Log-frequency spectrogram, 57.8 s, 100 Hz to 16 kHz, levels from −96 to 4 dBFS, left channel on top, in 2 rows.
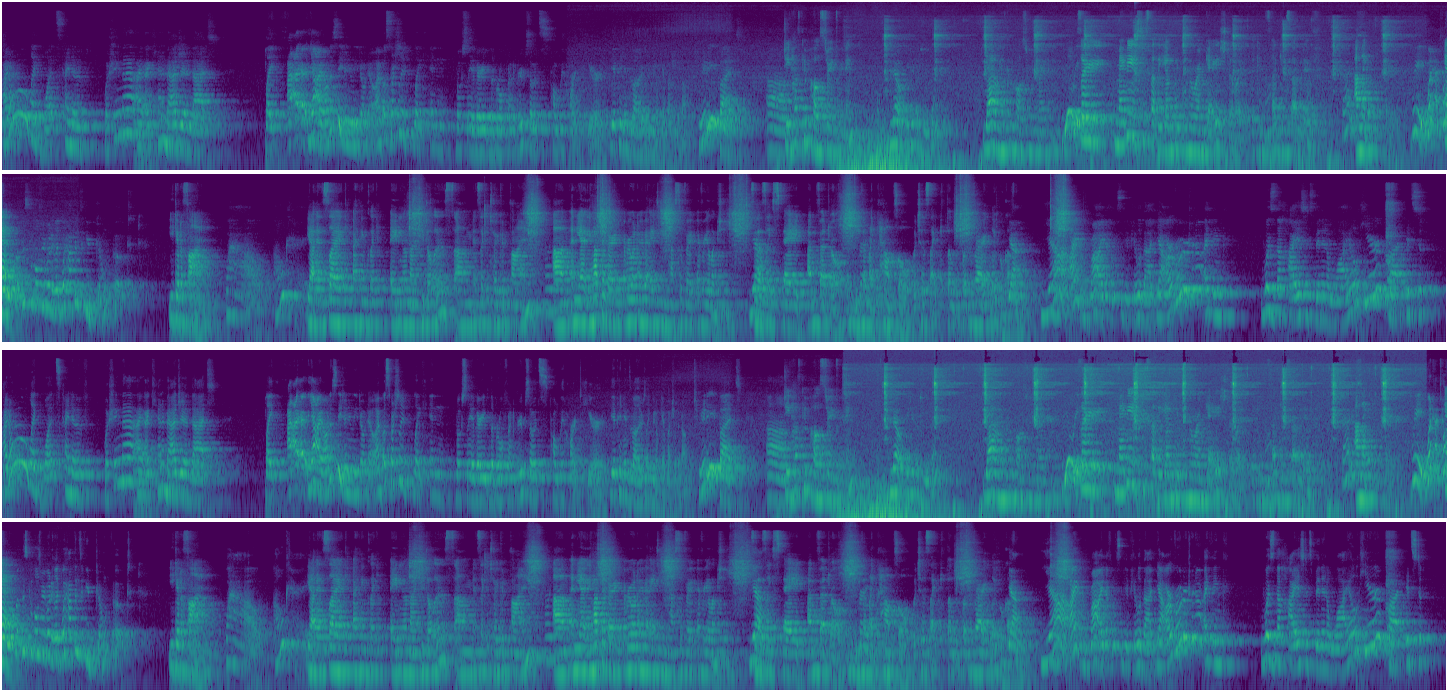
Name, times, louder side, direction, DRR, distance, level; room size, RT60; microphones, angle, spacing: voice 1, 0.0-1.7 2.1-4.1 5.3-14.6 15.3-15.9 17.8-18.9 21.2-21.6 25.3-25.5 25.8-27.1 27.7-29.1 29.5-31.3 33.4-35.1 39.8-40.1 43.1-43.3 43.8-44.2 46.0-46.6 47.9-48.0 49.0-49.3 49.7-53.4 54.1-57.3, right 2 dB, 80° right, 6 dB, 1.3 m, -40 dB
sound 1, 11.3-30.4, equal, 80° left, 3.0 m, -43 dB
voice 2, 15.6-17.1 19.6-21.1 21.6-26.4 27.0-27.4 28.8-29.1 32.2-33.0 35.0-39.5 39.9-43.5 43.9-49.3 56.6-56.7, equal, 10° left, 3 dB, 1.4 m, -40 dB
Tick-tock, 16.8-28.5, right 13 dB, 50° right, 0.4 m, -39 dB
sound 2, 37.0-37.5 38.5-38.6 39.3-39.7 40.5-41.1 41.9-42.4 43.4-43.9 45.6-46.0 47.9-48.4 48.8-48.9 49.9-50.3, left 4 dB, 40° left, 1.8 m, -42 dB
10.0 x 9.1 x 6.2 m, 1.4 s
head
